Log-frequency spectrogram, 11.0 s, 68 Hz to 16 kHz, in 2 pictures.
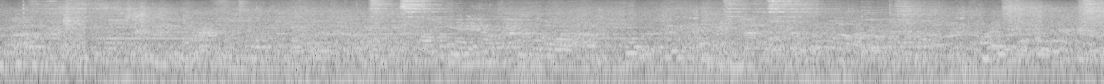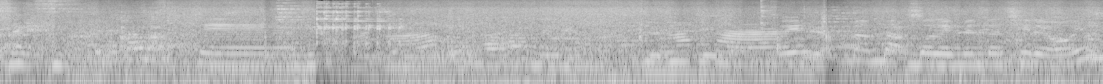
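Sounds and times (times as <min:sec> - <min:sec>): dishes and cutlery clinking: 0:00.0 - 0:08.1.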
